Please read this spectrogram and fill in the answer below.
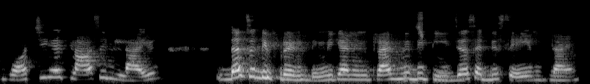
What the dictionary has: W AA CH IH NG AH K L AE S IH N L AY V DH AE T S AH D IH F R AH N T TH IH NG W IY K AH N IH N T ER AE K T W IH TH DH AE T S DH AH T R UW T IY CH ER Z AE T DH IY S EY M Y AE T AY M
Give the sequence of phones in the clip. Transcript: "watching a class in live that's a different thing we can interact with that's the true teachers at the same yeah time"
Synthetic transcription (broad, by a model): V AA CH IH NG AH K L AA S IH N L AY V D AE T S AH D IH F R AH N T T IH NG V IY K AH N IH N T ER AE K T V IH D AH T T IY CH ER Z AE T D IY S EY M T AY M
